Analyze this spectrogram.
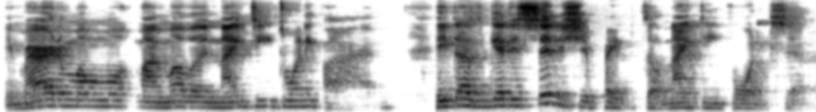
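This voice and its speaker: Bright-voiced man in his eighties. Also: on the high side, quick pace. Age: 80s. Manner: rambling, repeats himself, grows impassioned. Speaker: podcast host. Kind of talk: rambling live-stream monologue. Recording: echoey, distant, dull lo-fi.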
